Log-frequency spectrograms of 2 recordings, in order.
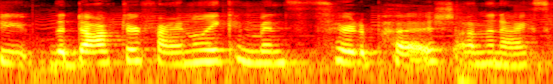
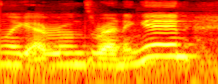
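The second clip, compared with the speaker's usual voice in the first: usual speaking voice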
